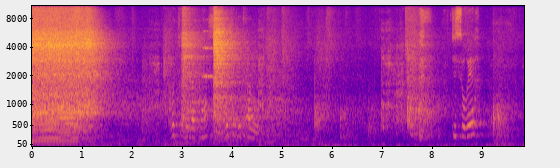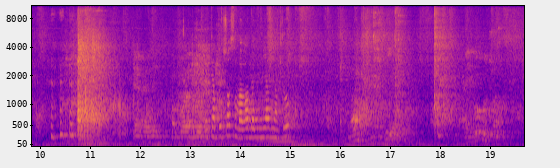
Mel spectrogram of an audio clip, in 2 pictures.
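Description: A young woman talks with animation close to a microphone, in an echoing empty room.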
